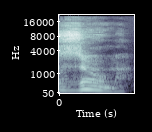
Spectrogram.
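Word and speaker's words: Xoom: youtube and check out zoom it's spelled x o o m it's a paypal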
